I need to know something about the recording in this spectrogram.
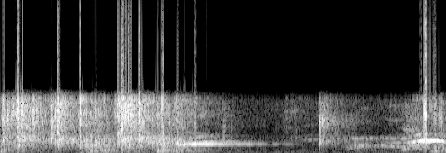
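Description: Step dancers stomping and clapping: a dense run of sharp stomps and claps in the first second, thinning out after that, with voices mixed in.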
